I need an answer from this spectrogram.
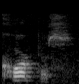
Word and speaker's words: corpus: there's two syllables there which one is stressed and i'd ask the class there are some kids that are they're like me it's just so obvious it's not corpus it's corpus uh corpus uh how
